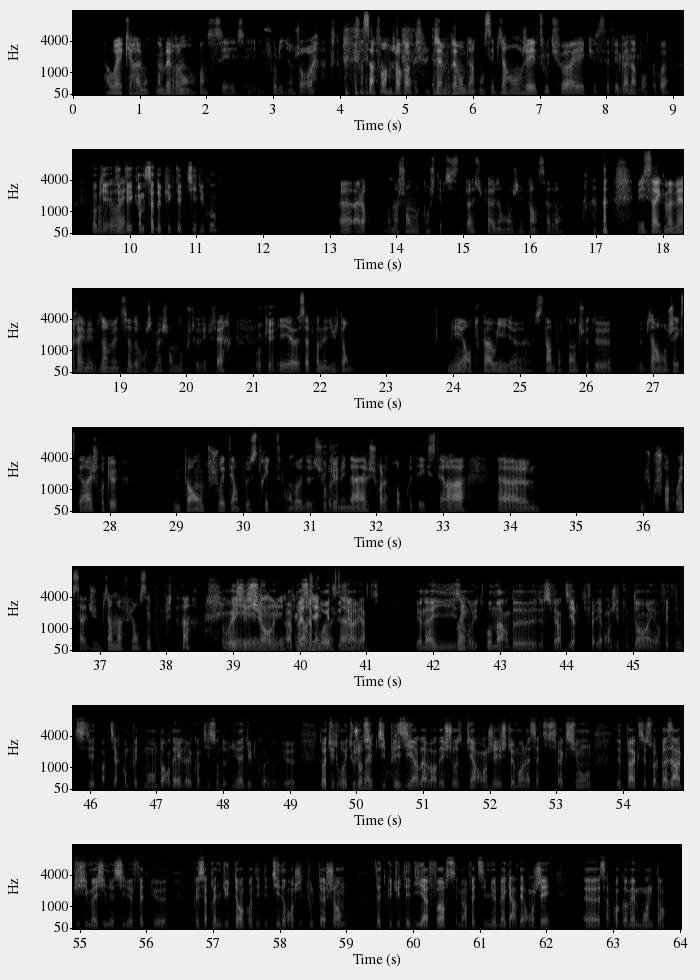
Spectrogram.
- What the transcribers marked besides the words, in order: laughing while speaking: "heu, sincèrement genre, heu"; laugh; laugh; other background noise; stressed: "bien"; laughing while speaking: "plus tard"
- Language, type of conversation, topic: French, podcast, Comment ranges-tu tes papiers importants et tes factures ?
